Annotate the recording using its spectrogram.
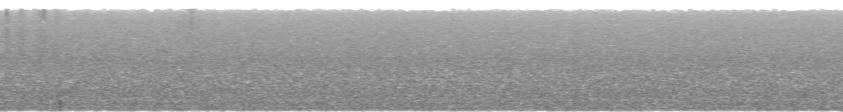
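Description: Steady, even hiss of background noise with no clear source, and a couple of faint ticks about half a second in.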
